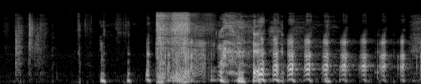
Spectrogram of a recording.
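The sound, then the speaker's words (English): Loud hand-made fart noises: a few scattered squelches, then a long sputtering blast and a quick rhythmic run of wet, squeaky puffs. No one talks. “does fart noises with his hands.”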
